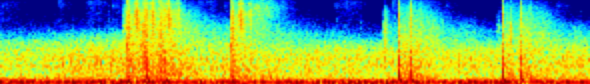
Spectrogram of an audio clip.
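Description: Bursts of automatic gunfire in a video game battle as a player empties a magazine, several sharp rapid volleys spaced over a steady low rumble of engine and ambient noise.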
